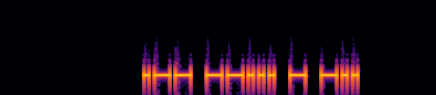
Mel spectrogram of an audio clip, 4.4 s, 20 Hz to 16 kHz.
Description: Morse code, heard as a keyed tone, about 23 wpm, 700 Hz. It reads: W7TD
